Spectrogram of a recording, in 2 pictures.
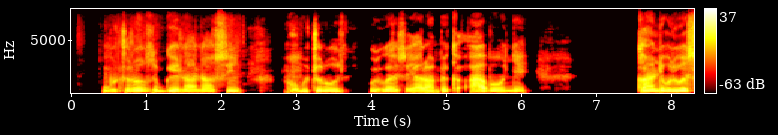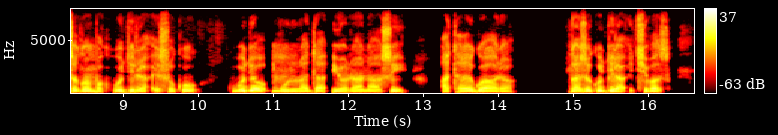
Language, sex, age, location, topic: Kinyarwanda, female, 36-49, Musanze, finance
